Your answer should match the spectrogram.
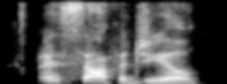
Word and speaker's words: esophageal: An anonymous call to the police said that he was poisoned, but Anna said it was, I'm not going to say this right, esophageal cancer, like your esophagus. – Esophageal. – Okay, that's it.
